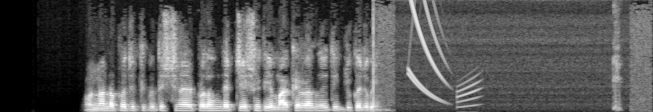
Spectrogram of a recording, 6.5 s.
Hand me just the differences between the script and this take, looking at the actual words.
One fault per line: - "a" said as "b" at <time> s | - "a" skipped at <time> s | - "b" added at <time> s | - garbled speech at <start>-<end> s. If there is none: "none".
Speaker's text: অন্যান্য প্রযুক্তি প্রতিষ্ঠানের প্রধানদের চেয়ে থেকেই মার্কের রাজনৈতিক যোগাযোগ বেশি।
none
